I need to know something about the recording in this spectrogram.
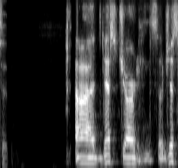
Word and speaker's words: Desjardin: pronounce it uh that's Jordan so just like it's spelled this journey it's not it's not some fancy French name uh if you say it in French it is uh Desjardin if you say it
